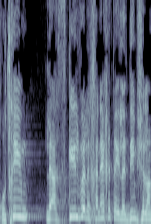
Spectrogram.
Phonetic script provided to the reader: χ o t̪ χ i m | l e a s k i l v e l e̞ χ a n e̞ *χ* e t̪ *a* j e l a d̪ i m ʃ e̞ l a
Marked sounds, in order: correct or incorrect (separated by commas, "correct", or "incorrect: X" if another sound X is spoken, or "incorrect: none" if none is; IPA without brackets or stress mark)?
correct, correct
